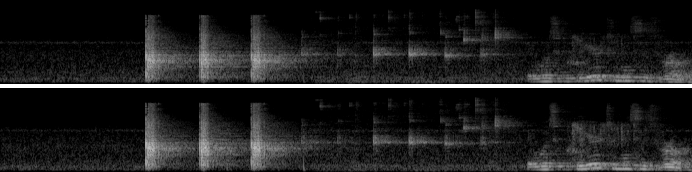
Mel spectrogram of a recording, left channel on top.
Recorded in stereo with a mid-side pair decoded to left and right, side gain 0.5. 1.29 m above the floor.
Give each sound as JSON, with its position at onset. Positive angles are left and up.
{"t": 1.4, "sound": "a clap", "azimuth_deg": -20, "distance_m": 0.7}
{"t": 3.0, "sound": "dripping", "azimuth_deg": 10, "distance_m": 2.5}
{"t": 5.3, "sound": "a man speaking", "azimuth_deg": -45, "distance_m": 1.7}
